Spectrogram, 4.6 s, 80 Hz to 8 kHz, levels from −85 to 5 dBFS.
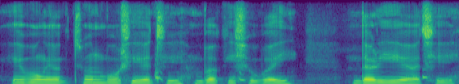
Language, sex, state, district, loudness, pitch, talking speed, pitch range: Bengali, male, West Bengal, Alipurduar, -17 LUFS, 135 Hz, 105 wpm, 130-140 Hz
